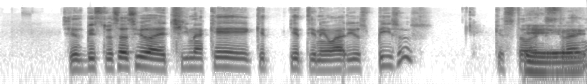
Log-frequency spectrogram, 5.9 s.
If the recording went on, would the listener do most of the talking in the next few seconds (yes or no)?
yes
